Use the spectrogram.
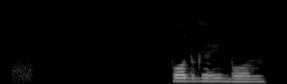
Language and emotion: Russian, neutral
